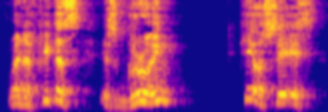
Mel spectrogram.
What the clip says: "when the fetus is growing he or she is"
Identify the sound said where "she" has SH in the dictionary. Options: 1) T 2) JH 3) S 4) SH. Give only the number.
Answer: 3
